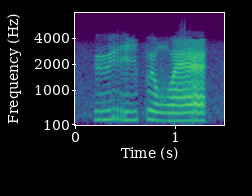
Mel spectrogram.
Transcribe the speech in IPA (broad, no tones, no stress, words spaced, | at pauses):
y ripø ʁʷæ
